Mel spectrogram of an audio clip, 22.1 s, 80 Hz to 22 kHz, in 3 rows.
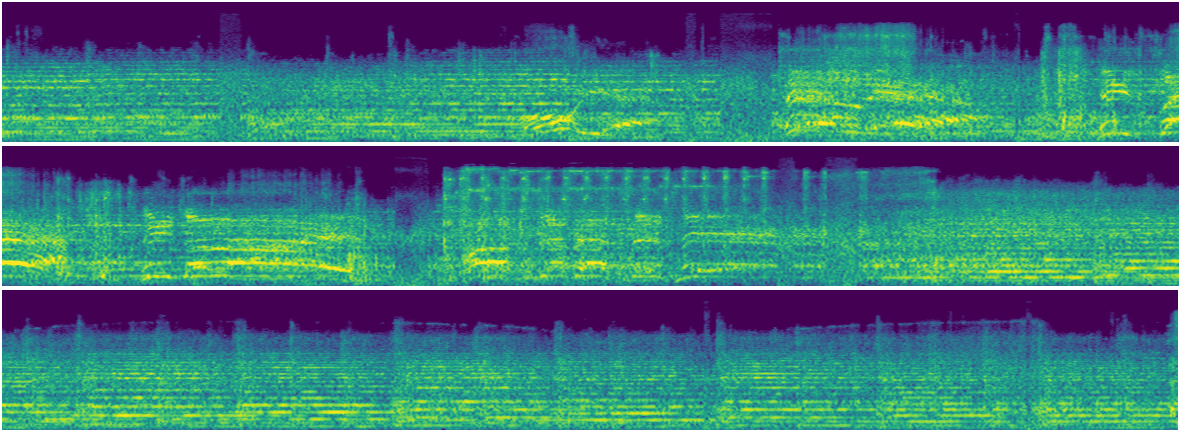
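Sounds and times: film music: 0:00.0 - 0:22.0.

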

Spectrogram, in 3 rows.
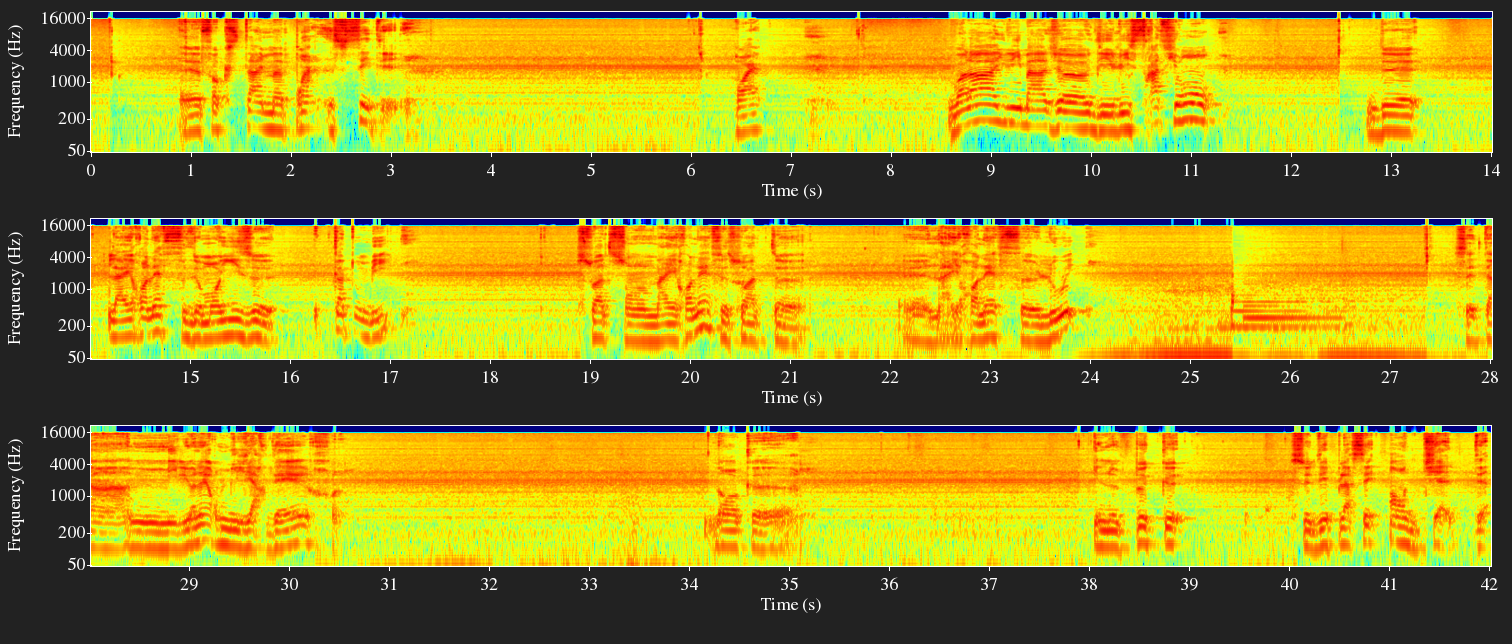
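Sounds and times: mechanical hum with high whine: 0:00.0 - 0:42.0
steady low rumble: 0:23.2 - 0:28.9
held ringing musical note: 0:24.3 - 0:28.6.

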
